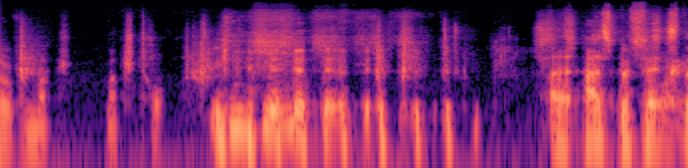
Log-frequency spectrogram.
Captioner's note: laughter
